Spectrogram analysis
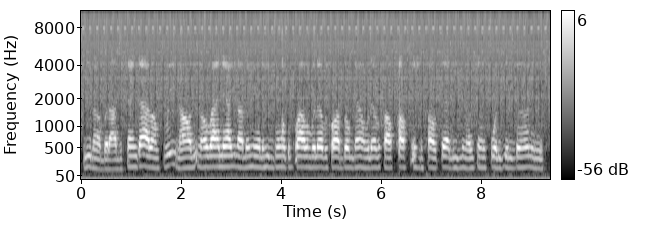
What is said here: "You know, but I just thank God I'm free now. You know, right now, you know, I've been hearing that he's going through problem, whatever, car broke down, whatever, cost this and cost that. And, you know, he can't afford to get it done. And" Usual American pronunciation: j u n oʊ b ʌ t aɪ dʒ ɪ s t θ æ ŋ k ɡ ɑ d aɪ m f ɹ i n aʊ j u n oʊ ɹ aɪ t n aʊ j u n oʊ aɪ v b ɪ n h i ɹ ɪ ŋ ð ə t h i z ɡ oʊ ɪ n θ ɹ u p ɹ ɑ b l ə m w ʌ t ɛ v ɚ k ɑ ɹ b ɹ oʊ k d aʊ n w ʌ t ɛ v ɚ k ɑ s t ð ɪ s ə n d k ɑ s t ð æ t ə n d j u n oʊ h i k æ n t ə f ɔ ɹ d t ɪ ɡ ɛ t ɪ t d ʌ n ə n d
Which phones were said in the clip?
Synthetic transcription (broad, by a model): j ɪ n oʊ b ʌ t aɪ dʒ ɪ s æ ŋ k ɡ ɑ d aɪ m f ɹ i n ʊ j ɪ n oʊ ɹ aɪ t n aʊ j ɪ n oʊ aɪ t b ɪ n h i ɹ ɪ ŋ ð ə t h i z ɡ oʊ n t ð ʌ p ɹ ɑ b l ə m w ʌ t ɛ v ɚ k ɑ l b ɹ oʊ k d aʊ n w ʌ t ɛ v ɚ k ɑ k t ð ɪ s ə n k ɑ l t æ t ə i j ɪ n oʊ h i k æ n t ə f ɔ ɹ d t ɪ ɡ ɛ t ɪ t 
